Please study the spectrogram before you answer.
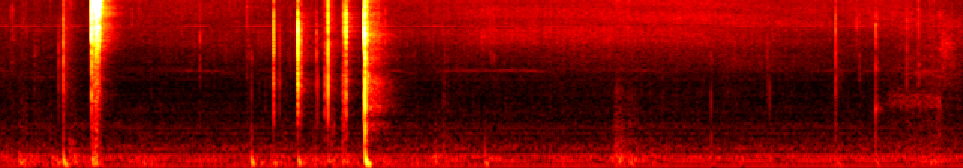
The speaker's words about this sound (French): Donc vous savez, on est rendu là, le petit moment ASMR de l'épisode. Donc, c'est parti, on s'en va ouvrir la canette.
